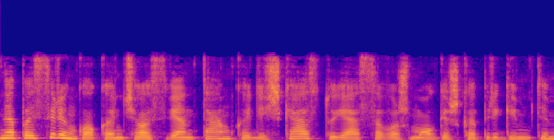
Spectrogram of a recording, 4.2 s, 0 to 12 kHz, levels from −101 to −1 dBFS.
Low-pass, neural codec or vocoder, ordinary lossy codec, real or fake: 7.2 kHz; none; MP3, 64 kbps; real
